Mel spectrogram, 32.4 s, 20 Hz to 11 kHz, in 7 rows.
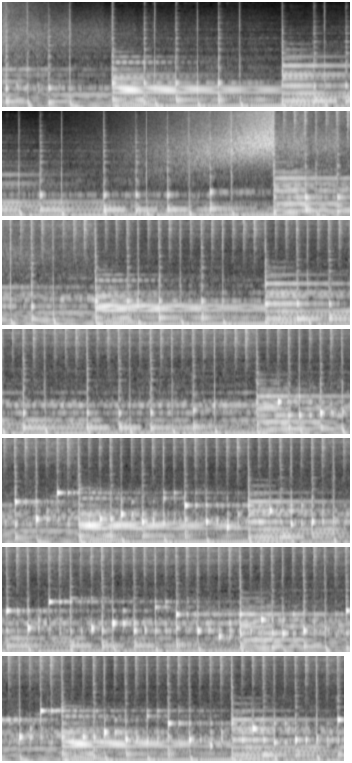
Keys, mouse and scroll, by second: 0.2 alt+shift+middle click, 1.4 click, 2.7 click, 3.5 alt+middle click, 4.0 alt+shift+middle click, 4.4 alt+middle click, 5.2 alt+middle click, 7.9 alt+middle click, 8.8 alt+shift+middle click, 10.9 alt+shift+middle click, 18.2 click, 19.3 click, 20.3 ctrl+z, 23.1-25.7 drag, 27.0 click, 27.4 alt+middle click, 29.1 click, 31.4 alt+middle click.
